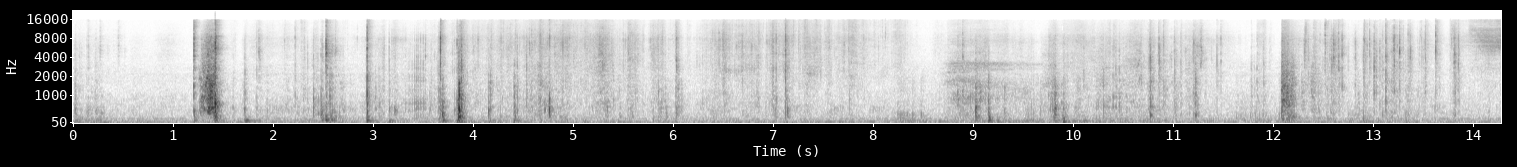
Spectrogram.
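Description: Plastic shrink wrap being torn off a trading-card box and crinkled by hand, with a few sharp snaps in the first four seconds and scattered crackling and rustling after.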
